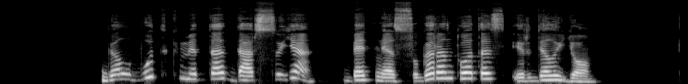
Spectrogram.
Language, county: Lithuanian, Alytus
